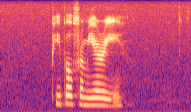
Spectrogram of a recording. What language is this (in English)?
English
